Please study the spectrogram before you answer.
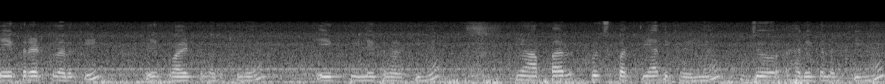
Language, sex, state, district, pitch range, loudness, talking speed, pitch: Hindi, female, Chhattisgarh, Balrampur, 120-190 Hz, -17 LUFS, 170 wpm, 180 Hz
